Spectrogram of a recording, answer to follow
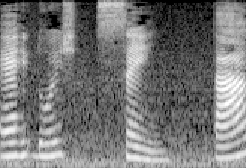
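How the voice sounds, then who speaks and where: Bright, sharp, fairly high-pitched speech from a woman. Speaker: sewing teacher, craft studio owner. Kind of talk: live sewing tutorial.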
